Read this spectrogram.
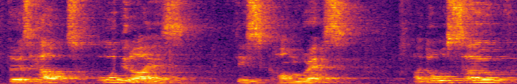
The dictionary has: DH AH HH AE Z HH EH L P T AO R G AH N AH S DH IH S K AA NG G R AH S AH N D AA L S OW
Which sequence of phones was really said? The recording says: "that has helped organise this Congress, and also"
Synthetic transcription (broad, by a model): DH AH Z HH EH L P T AO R G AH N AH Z DH IH S K AA NG G R AH S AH N AA L S OW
